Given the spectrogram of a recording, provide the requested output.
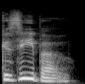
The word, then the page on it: gazebo: British English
